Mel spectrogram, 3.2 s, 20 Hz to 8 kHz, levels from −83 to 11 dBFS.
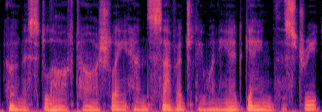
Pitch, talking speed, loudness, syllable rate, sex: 90 Hz, 205 wpm, -17 LUFS, 6.0 syllables/s, male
